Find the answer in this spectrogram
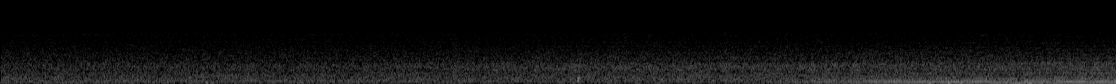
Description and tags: Recording from a forest. No process applied.
nature, river, wind, Forest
